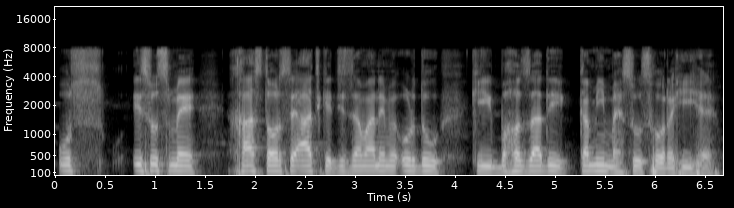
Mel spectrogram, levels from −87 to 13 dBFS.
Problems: none marked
